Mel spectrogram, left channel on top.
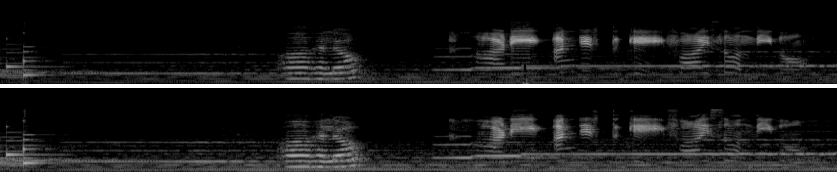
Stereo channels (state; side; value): normal; both; correlation 0.45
